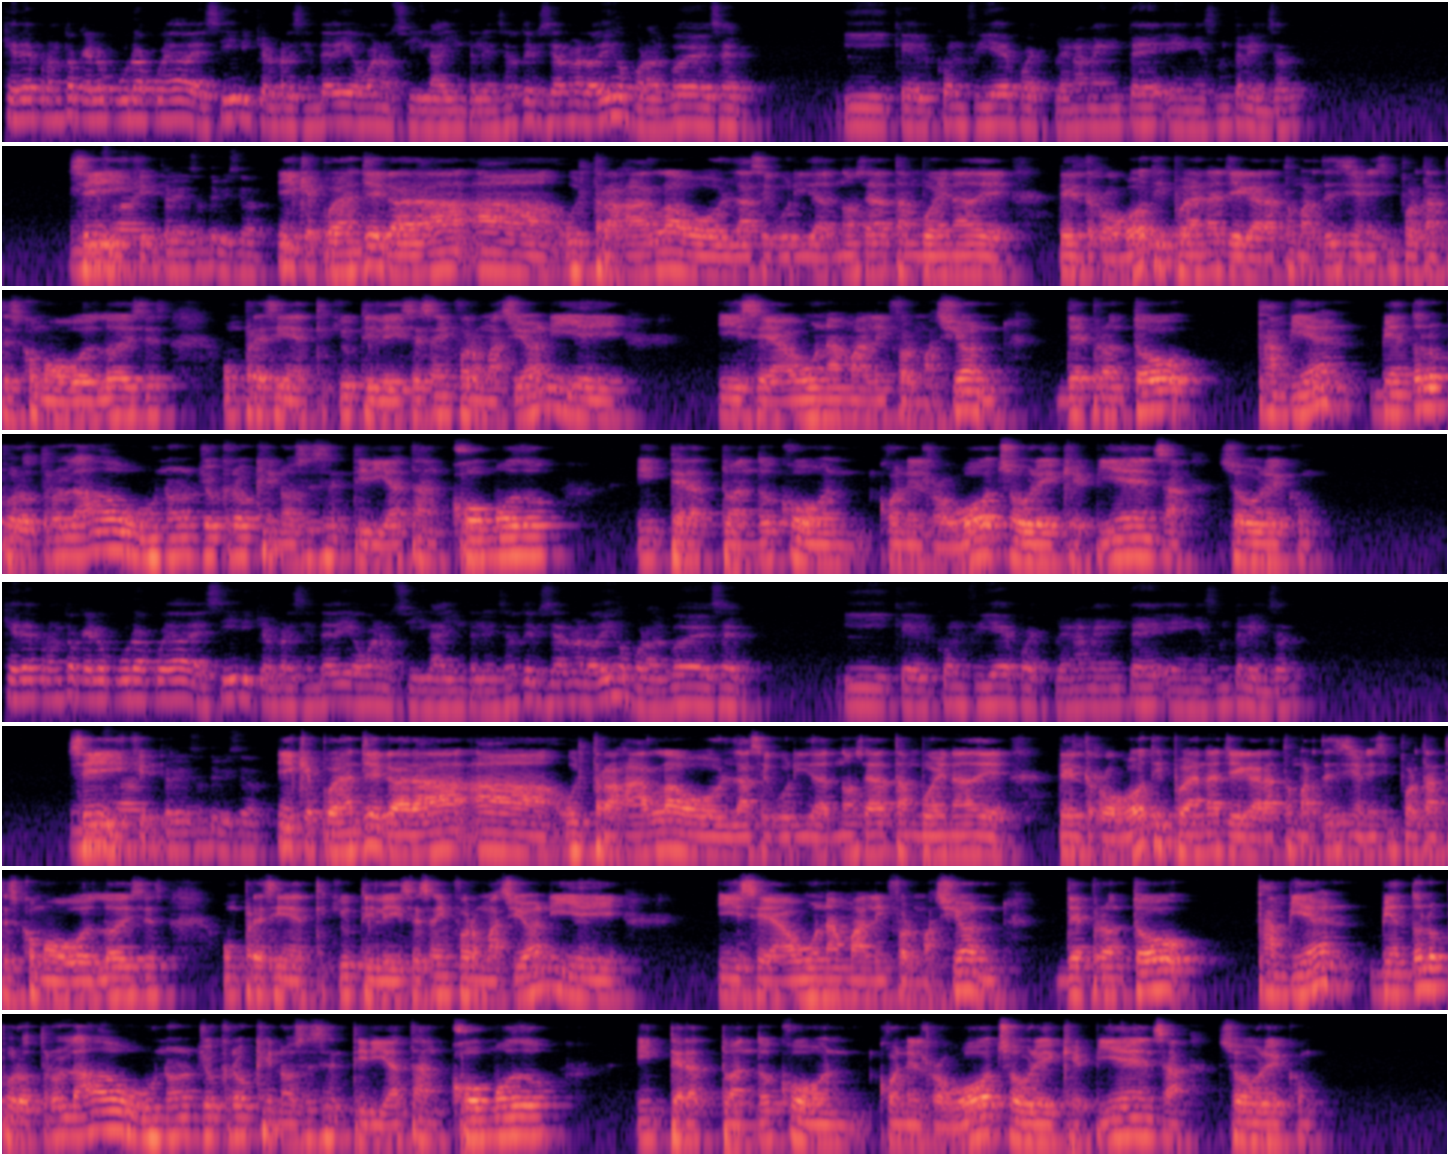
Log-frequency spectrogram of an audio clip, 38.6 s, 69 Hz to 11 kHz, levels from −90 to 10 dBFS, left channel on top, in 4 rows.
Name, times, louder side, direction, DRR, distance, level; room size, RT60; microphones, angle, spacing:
voice 1, 0.0-5.0 5.6-8.6 10.1-11.4, equal, 25° left, 2 dB, 0.6 m, -33 dB
voice 2, 10.1-10.6 11.5-23.6 24.0-27.1 27.6-32.5 33.1-37.6, right 2 dB, 50° right, 4 dB, 0.8 m, -25 dB
4.9 x 2.3 x 2.8 m, 0.36 s
head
